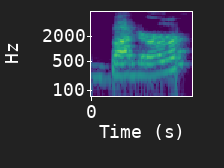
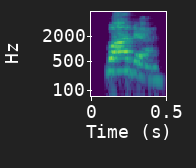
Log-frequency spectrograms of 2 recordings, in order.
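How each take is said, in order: First: The final R is pronounced at the end. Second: The final R is dropped with a long vowel. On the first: "but here it's" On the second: "a New York accent, because when there's an R at the end of the word, we don't pronounce"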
